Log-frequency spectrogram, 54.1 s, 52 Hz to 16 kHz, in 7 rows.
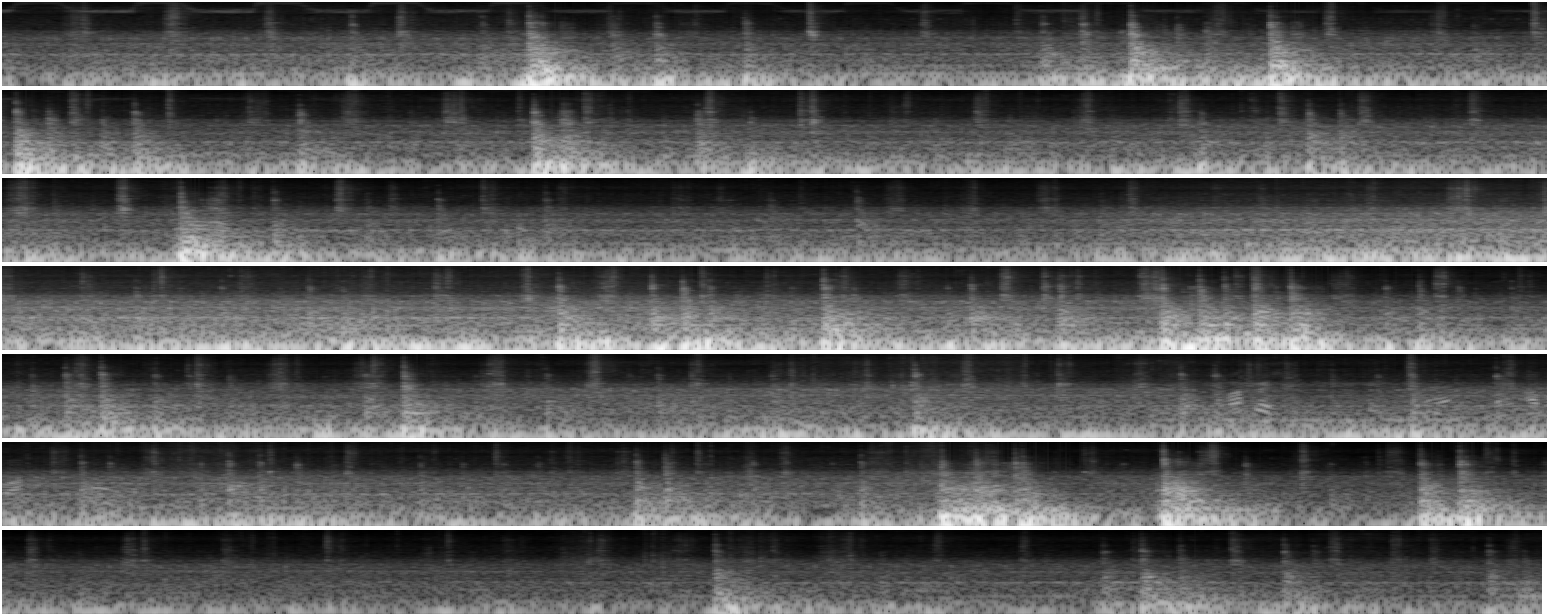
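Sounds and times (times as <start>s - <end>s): sharp knocks and jolts: 0.0s - 54.0s
vehicle engine and road rumble: 0.0s - 54.0s.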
